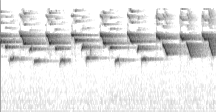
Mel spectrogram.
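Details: Wild-type 'mateiro' song of a saffron finch: high, clear, descending notes roughly every half-second, each paired with a softer, lower chirp, forming a brisk, rhythmic series.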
